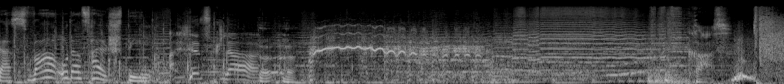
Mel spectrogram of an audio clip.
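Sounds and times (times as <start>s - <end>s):
speech: 0.0s - 3.5s, 6.5s - 7.7s
horse hooves clip-clopping: 0.0s - 6.0s
horse neighing: 2.5s - 5.1s.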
